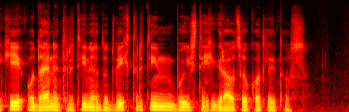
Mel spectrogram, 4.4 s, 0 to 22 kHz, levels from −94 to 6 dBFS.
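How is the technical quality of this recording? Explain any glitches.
There's one glitch. From 2.53 to 2.63 s, lost LE Audio frames (around 80 ms gone, longest gap roughly 40 ms) get patched with a reused, sign-scrambled spectrum, so the speech briefly smears into noise.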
